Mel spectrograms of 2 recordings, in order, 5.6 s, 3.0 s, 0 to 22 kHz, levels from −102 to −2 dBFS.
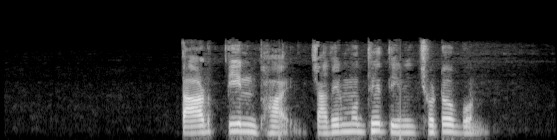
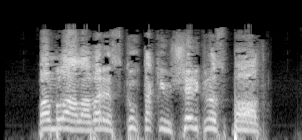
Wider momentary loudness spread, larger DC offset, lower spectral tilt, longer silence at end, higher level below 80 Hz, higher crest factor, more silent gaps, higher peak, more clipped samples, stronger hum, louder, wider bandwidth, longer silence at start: about the same, 9 LU vs 8 LU; neither; first, -5 dB/octave vs -3 dB/octave; first, 0.75 s vs 0.4 s; second, -58 dBFS vs -26 dBFS; first, 22 dB vs 14 dB; neither; about the same, -2 dBFS vs 0 dBFS; second, under 0.1% vs 0.1%; neither; second, -20 LUFS vs -12 LUFS; second, 8.2 kHz vs 12 kHz; first, 1.8 s vs 0.4 s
